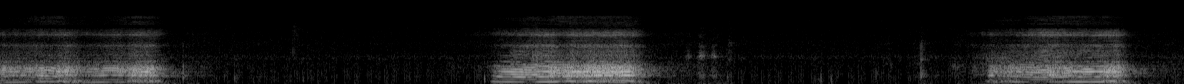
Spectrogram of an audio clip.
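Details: Snoring during sleep: three loud, rough, rattling snores with quiet pauses between, about 12 per minute; sound likened to Darth Vader with a head cold.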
